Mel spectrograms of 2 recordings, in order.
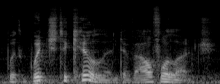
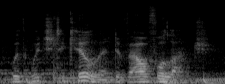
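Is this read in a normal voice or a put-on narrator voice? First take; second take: put-on; normal. First: It is read in a put-on narrator voice. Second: It is read in his ordinary talking voice.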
